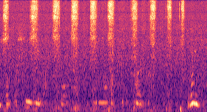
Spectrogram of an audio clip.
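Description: Pencil sketching on paper: a quick series of short, faint scratching strokes, about three a second.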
